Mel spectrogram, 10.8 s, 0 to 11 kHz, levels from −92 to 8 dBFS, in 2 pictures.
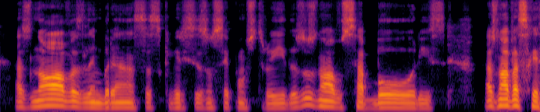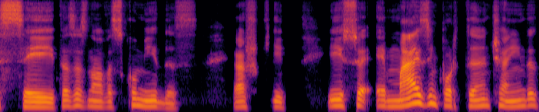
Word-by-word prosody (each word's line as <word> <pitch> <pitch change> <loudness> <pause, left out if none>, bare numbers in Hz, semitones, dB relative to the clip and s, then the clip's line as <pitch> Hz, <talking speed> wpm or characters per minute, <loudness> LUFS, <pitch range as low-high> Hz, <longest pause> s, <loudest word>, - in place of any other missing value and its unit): as 110 -3 -7
novas 125 -3 +5
lembranças 100 0 -4
que 95 - -20
precisam 100 -1 -9
ser - - -4
construídas, 95 +2 -9
os 150 -3 -5
novos 115 -6 +1
sabores, 95 0 -2 0.4
as 125 0 -2
novas 140 -1 +6
receitas, 110 +1 +3
as 135 -3 -4
novas 115 -2 -3
comidas. 120 - -5 0.3
Eu - - +1
acho - - -4
que 110 -2 -7 0.4
isso 135 0 +1
é - - -1
é 130 - -1
mais 150 +10 +6
importante 135 -3 -3
ainda 125 +3 -3
115 Hz, 140 wpm, -24 LUFS, 100-130 Hz, 0.4 s, novas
